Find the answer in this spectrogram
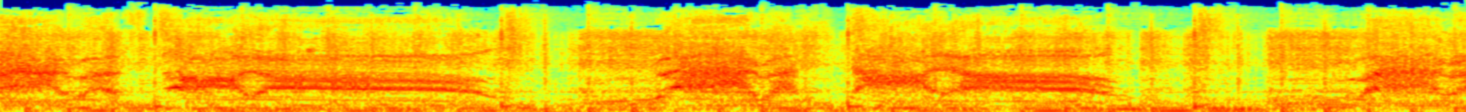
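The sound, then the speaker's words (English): A man yells loudly into studio doors in repeated rough, bellowing bursts. The hoarse shouts rise and fall over a constant noisy background. “He used to come to the studio and yell into the doors the whole time recording the show.”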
